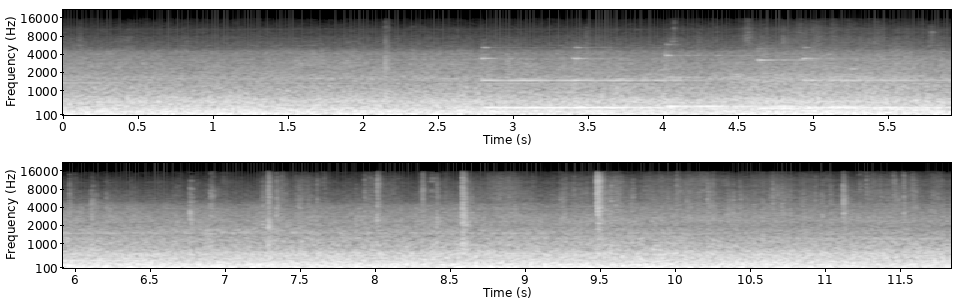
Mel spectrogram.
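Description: Steady rumble and rush inside a Tokaido Shinkansen car running at speed, with a few faint tones that step in pitch partway through and scattered light clicks in the second half.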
